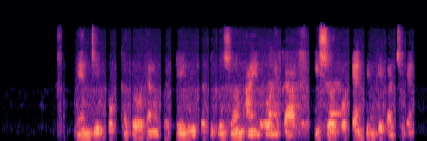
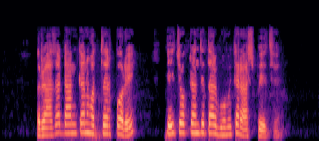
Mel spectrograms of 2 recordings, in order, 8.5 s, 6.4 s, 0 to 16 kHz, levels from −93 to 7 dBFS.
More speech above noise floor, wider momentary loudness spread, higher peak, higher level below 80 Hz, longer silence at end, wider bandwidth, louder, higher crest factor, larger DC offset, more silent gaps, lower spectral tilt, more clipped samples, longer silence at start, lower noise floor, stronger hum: about the same, 61 dB vs 63 dB; first, 12 LU vs 5 LU; about the same, -2 dBFS vs -2 dBFS; about the same, -58 dBFS vs -60 dBFS; second, 0.25 s vs 0.8 s; about the same, 8.2 kHz vs 7.6 kHz; second, -20 LUFS vs -16 LUFS; about the same, 20 dB vs 16 dB; neither; neither; second, -4 dB/octave vs -5.5 dB/octave; neither; first, 1.15 s vs 0.75 s; about the same, -82 dBFS vs -79 dBFS; neither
